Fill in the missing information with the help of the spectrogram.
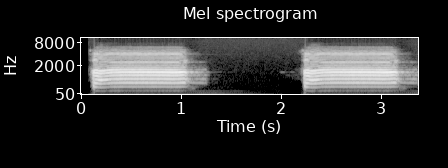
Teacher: سا باریک حرف ہے، لہٰذا اس کے نام میں جو الف ہے اسے باریک پڑھیں گے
